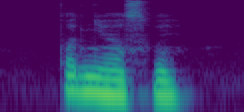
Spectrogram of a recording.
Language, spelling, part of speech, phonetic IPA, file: Polish, podniosły, adjective / verb, [pɔdʲˈɲɔswɨ], LL-Q809 (pol)-podniosły.wav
